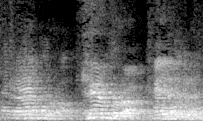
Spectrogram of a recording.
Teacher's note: it's a word having two syllables. The stress on the first one.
